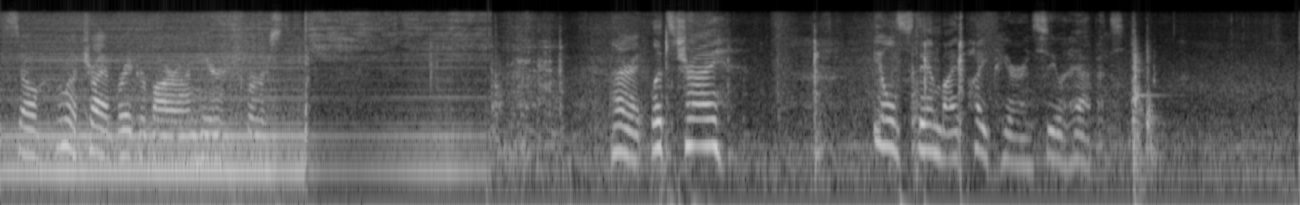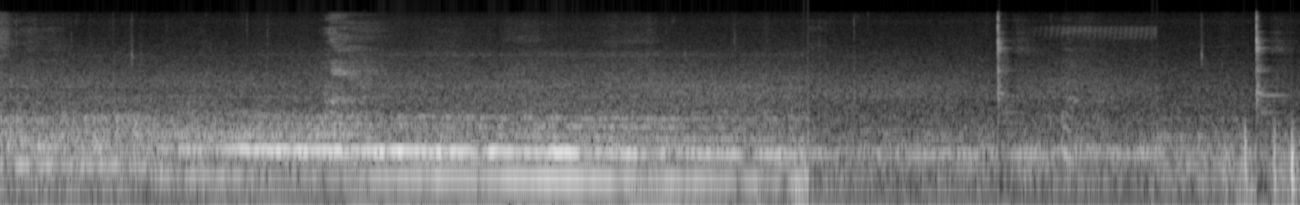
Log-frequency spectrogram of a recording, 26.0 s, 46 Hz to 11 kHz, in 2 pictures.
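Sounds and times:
motor humming: 0.0 - 4.9, 13.0 - 21.1.

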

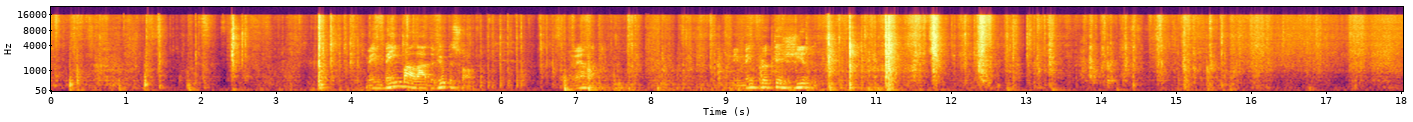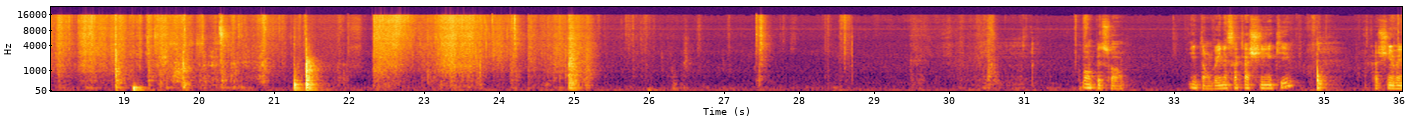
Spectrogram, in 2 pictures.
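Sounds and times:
cardboard packaging tearing: 0.0 - 21.1, 22.4 - 25.3
bubble wrap crinkling: 0.0 - 21.3, 21.9 - 26.0.

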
